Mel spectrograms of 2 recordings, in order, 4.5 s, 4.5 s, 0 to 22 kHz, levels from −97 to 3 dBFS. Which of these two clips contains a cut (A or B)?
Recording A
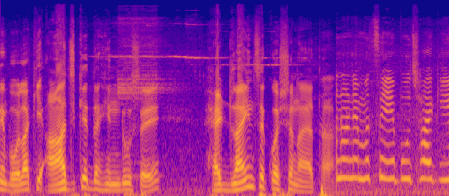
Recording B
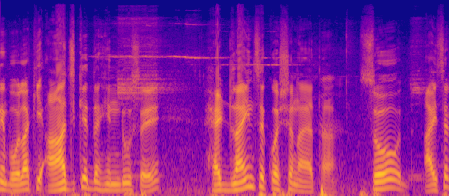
A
